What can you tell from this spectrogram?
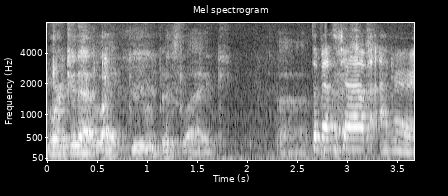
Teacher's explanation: every sentence ends and it goes up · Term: intonation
